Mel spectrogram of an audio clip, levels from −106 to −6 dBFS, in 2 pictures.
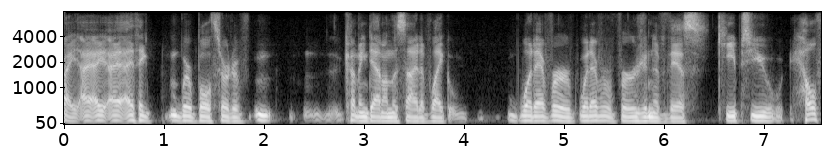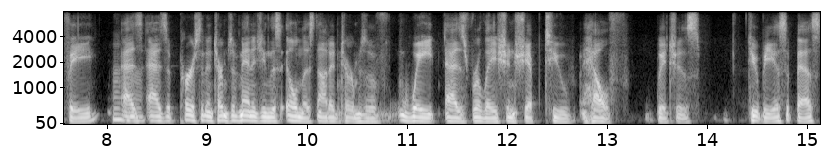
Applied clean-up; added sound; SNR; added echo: none; none; none; none.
